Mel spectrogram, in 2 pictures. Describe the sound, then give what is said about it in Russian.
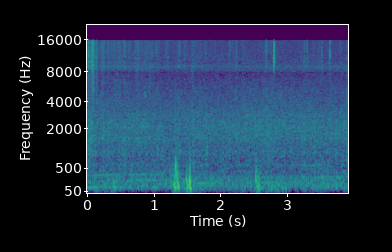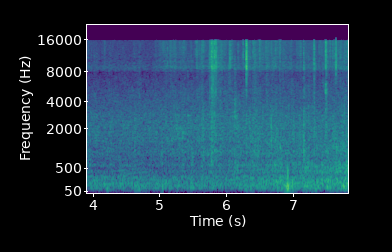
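A low rumble of thunder rolls beneath steady rain and wind noise, with a few dull thumps breaking through the continuous outdoor wash. “Ну вот, если прогремит, значит, дошло.”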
